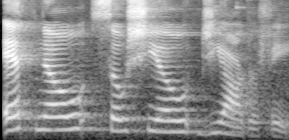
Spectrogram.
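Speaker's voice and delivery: ethno-sociogeography said slowly, piece by piece. Reading a bio aloud, saying ethno-sociogeography slowly, broken into parts. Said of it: "I had to say this slowly".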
